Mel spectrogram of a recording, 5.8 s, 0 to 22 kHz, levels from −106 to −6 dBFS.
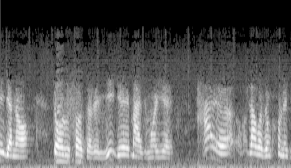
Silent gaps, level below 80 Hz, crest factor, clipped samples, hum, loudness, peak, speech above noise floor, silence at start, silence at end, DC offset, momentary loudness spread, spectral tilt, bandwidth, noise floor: none; -44 dBFS; 16 dB; under 0.1%; none; -16 LUFS; 0 dBFS; 21 dB; 0 s; 0 s; under 0.1%; 10 LU; -7.5 dB/octave; 7 kHz; -36 dBFS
